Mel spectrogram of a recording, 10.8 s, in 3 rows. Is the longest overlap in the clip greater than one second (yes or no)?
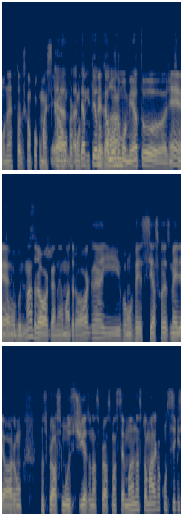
yes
